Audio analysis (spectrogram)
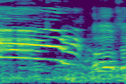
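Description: Chickens at a poultry auction in Ankara, with a short, close burst of clucking and a crow-like call under nearby voices and background talk.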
